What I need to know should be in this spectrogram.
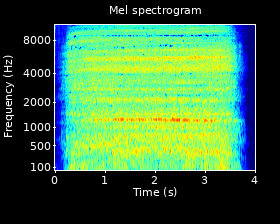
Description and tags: Monster wheezing 2
A monster wheezing.
Source material recorded with either a RØDE Nt-2A or AKG D5S.
beast, creepy, growl, haunted, horror, Monster, monsters, roar, scary, scream, sfx, spooky, terror, wail, wheezing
